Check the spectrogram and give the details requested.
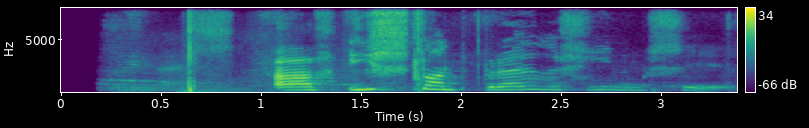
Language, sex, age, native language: Icelandic, male, 9, Icelandic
